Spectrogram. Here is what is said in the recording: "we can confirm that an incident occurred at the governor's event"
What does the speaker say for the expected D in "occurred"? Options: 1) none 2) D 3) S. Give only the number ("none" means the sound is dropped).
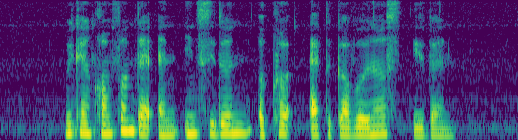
1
